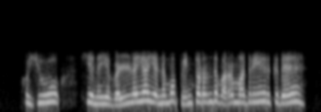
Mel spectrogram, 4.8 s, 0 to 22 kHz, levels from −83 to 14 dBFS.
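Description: A speech recording carrying the iLBC codec throughout, with plainly audible coding damage: the voice sounds rough and slightly synthetic, and a spectrogram shows energy confined to roughly 150 Hz to 3.4 kHz with nothing above. Each 20 ms frame's excitation is coded independently, which fits a 15.2 kbps iLBC stream. Between 2.16 and 2.22 s, just before "என்னமோ பின் தொடர்ந்து வர", hard clipping overdrives the peaks by about 3 dB. The waveform shows flattened tops there, and the spectrogram shows a brief burst of harmonic splatter heard as crackle.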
